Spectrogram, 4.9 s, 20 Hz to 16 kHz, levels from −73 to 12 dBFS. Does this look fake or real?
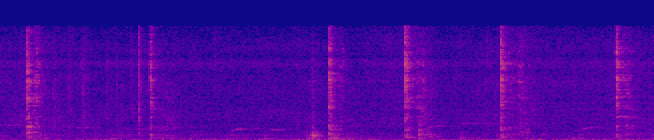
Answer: real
